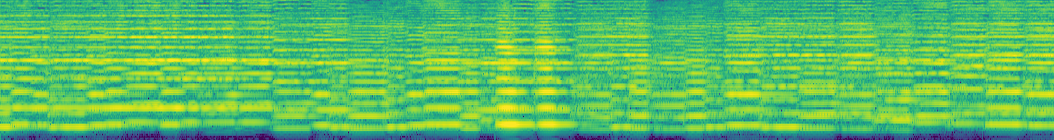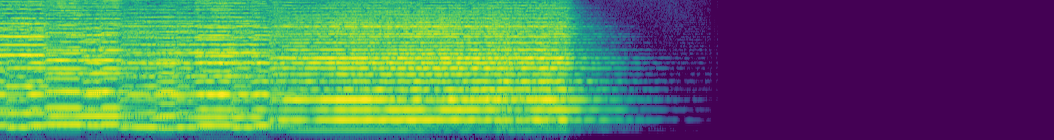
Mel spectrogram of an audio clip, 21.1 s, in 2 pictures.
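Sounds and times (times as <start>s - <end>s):
violin trio playing: 0.0s - 16.5s.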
